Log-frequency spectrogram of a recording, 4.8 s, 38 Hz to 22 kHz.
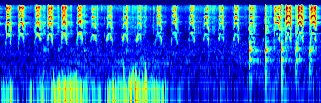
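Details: Great spotted woodpecker chick, hand-fed by people after its parents disappeared, 30th May 2020; rapid run of harsh, high, chattering begging notes, about four a second, with low rumbling handling noise early on.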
